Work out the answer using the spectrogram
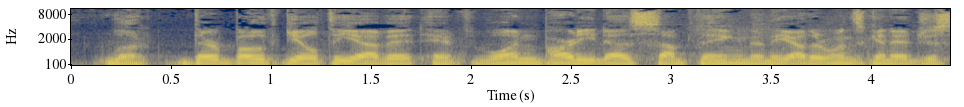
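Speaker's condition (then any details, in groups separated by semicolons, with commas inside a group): No condition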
